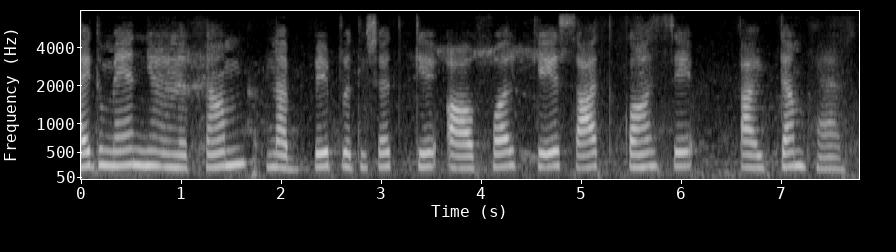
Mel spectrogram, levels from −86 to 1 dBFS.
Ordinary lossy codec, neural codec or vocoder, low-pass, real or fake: none; codec, 24 kHz, 0.9 kbps, WavTokenizer, medium speech release version 1; 7.2 kHz; fake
